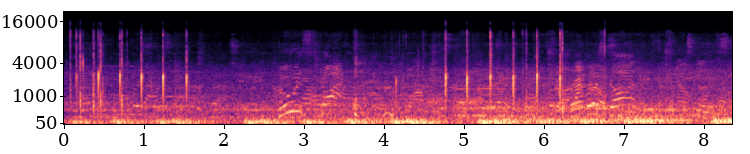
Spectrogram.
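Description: A large crowd murmurs outdoors in a big stadium.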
